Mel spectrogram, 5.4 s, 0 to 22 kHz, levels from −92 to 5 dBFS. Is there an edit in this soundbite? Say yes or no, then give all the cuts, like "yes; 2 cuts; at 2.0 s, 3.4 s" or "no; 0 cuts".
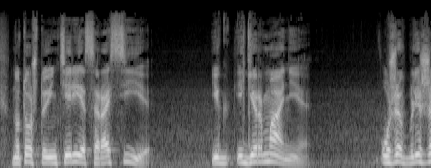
no; 0 cuts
